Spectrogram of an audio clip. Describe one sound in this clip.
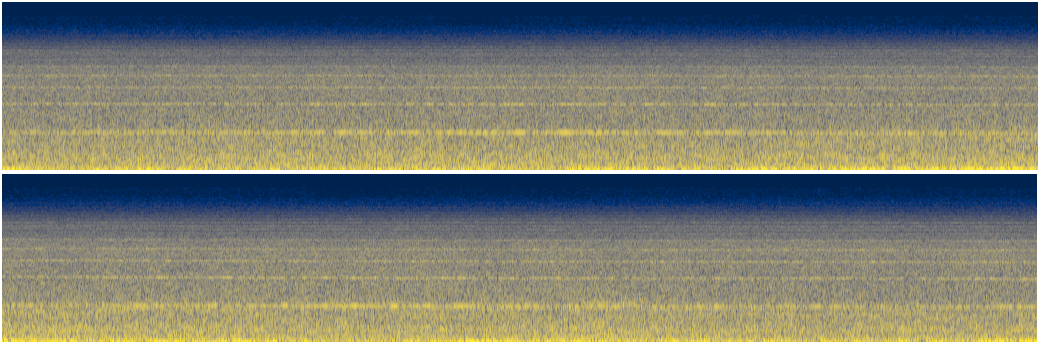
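A jet airliner's engines roar and whine steadily.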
